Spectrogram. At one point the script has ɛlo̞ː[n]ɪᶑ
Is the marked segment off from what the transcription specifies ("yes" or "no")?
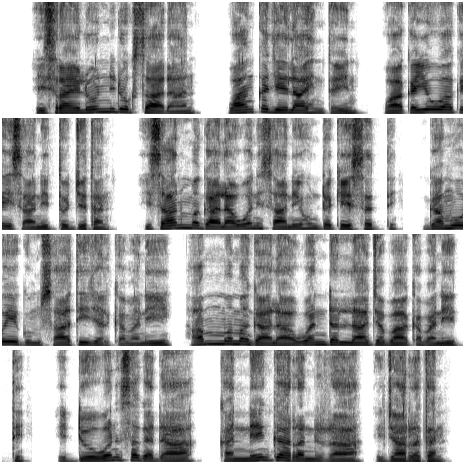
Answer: yes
